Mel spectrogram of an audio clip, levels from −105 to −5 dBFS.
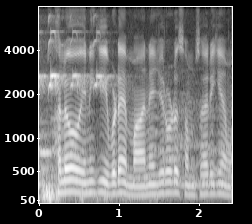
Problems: constant background noise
